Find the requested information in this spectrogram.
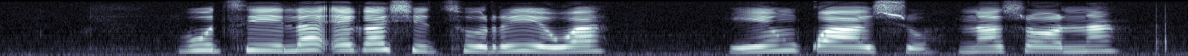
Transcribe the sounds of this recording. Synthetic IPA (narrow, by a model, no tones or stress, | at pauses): βut͡sʰilaʔɛkaʃit͡sʰuriwa | ɦiŋkwaʃɔnaʂɔːna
